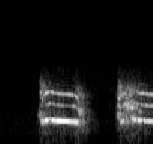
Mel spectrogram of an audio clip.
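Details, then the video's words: A hound dog howls at a cat, giving two drawn-out, steady howls with a slight waver. "Hound dog howling at the cat...."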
